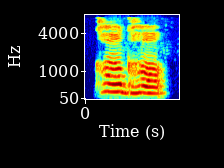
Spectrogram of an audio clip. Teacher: খ ঘ কণ্ঠ জীব পিছনে চলে যাচ্ছে এটা কণ্ঠ হয়ে গেল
